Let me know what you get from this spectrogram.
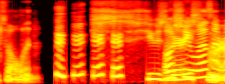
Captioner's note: laughing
